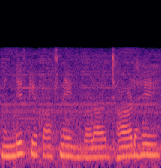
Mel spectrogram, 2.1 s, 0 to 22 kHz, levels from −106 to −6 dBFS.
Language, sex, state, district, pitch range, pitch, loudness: Hindi, female, Bihar, Bhagalpur, 190-220 Hz, 205 Hz, -35 LUFS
